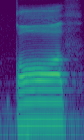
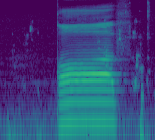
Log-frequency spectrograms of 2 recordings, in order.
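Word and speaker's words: ق: জিহ্বার গোড়া তার বরাবর বলতে তার সোজা উপরে তালুর সঙ্গে লাগবে, লেগে উচ্চারিত হবে কফ, কফ।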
